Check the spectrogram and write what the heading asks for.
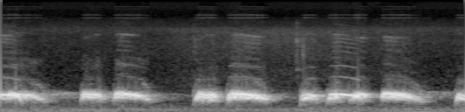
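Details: ['Malaysian-line spotted dove kept as a decoy bird, cooing persistently: mellow low two- and three-note coos repeated roughly every second, evenly pitched, a quiet indoor backdrop.']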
